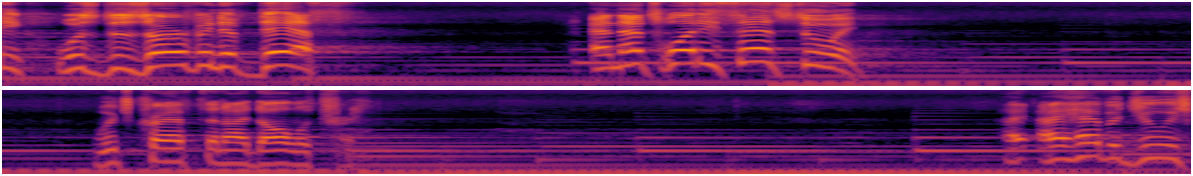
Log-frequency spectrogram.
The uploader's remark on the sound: Recorded live during our Sunday morning service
